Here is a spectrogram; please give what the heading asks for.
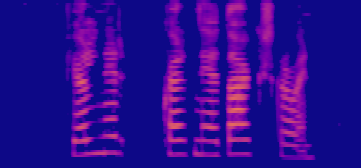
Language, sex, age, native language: Icelandic, female, 18-19, Icelandic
